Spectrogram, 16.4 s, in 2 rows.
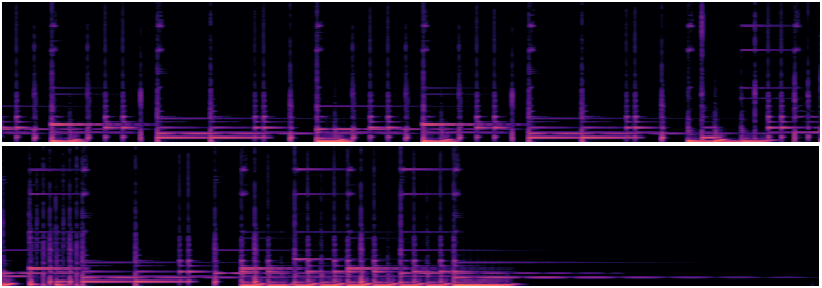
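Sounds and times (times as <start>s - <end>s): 
rupak rhythm groove: 0.0s - 13.0s.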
